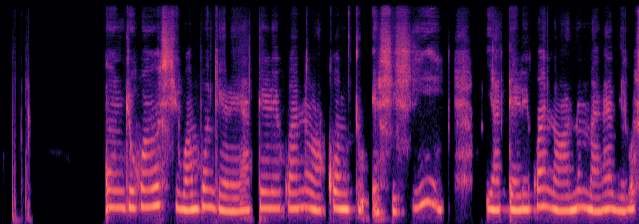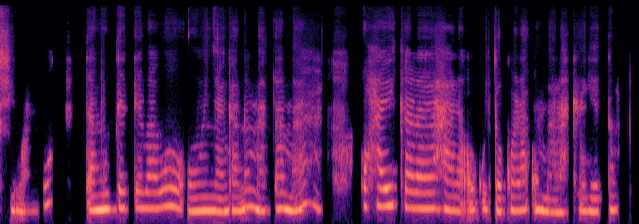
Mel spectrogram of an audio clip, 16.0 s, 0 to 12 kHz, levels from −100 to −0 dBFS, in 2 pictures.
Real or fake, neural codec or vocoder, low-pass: fake; codec, 44.1 kHz, 7.8 kbps, DAC; 10.8 kHz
